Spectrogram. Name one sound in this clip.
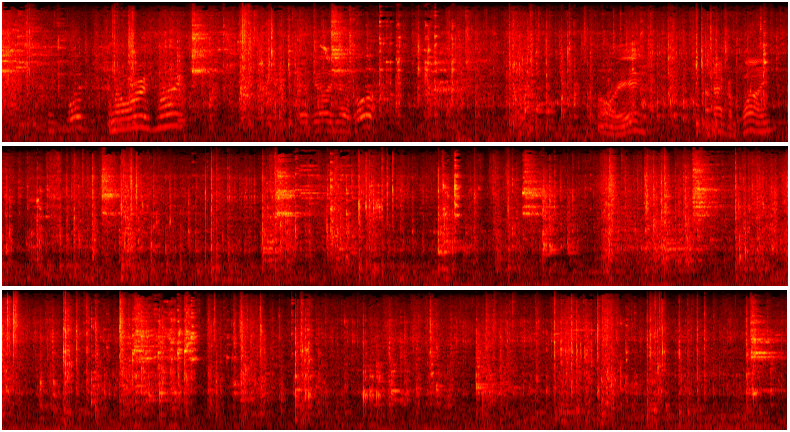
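A recycling machine whirs as it takes in containers.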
